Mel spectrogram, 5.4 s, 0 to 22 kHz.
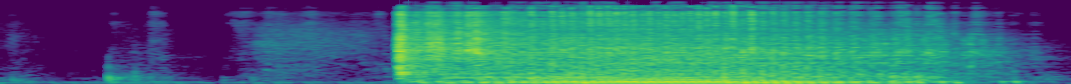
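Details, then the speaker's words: Cub Cadet 2X26 snow blower (engine 675-WUB) with good compression and fuel squirted into the spark plug hole: it catches, runs raggedly about three seconds, then dies. A carburetor problem that draining the bowl didn't fix. "Well, there you have it. Just like I suspected, is that we have a carburetor problem that cannot be repaired by draining the carb bowl."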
